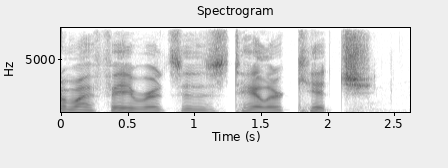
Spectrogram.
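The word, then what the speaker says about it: Kitsch: of actors one of my favorites is taylor kitch kitch i'm not sure you pronounce it but spelled k-i-t-s-c-h or something like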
